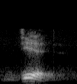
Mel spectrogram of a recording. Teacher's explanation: my tongue goes up behind my teeth for did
